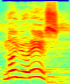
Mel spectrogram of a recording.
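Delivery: high, far-off "don't cry" in a friend's voice; a preachy, pitying friend telling her not to cry; mock consoling friend. A friend brushing off a crying woman, high and pitying. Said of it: "y uno le dice".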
